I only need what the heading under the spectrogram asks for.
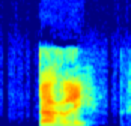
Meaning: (adjective) plural of parlé; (verb) masculine plural of parlé
- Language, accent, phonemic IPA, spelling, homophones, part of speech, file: French, France, /paʁ.le/, parlés, parlai / parlé / parlée / parlées / parler / parlez, adjective / verb, LL-Q150 (fra)-parlés.wav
